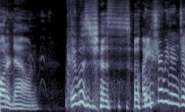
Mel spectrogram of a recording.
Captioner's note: laughing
